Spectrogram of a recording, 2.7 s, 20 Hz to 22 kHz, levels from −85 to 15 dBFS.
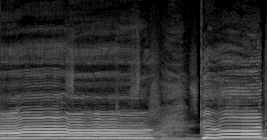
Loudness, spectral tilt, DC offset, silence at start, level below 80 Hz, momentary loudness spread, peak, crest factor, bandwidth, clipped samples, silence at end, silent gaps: -19 LUFS; -2.5 dB/octave; under 0.1%; 0 s; -72 dBFS; 10 LU; -8 dBFS; 12 dB; over 20 kHz; under 0.1%; 0 s; none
